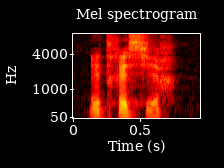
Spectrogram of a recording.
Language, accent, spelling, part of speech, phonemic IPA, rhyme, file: French, France, étrécir, verb, /e.tʁe.siʁ/, -iʁ, LL-Q150 (fra)-étrécir.wav
- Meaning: to make narrow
